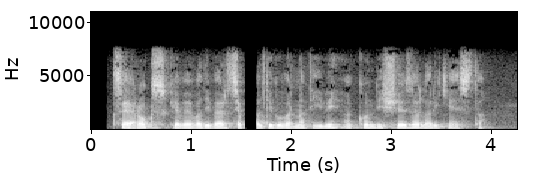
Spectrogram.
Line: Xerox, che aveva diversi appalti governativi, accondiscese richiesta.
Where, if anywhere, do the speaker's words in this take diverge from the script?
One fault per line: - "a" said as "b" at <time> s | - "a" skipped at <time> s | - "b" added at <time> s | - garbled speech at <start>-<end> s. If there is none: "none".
- "alla" added at 3.2 s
